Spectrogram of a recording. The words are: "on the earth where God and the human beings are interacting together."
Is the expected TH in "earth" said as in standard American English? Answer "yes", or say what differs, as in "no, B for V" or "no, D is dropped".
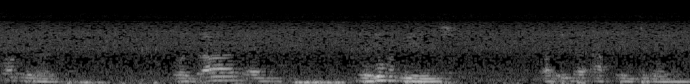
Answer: no, T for TH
